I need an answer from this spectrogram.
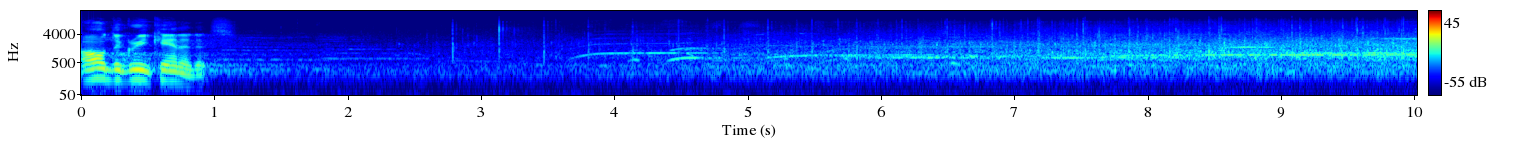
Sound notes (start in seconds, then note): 2.7 audience applauding; 3.7 audience cheering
